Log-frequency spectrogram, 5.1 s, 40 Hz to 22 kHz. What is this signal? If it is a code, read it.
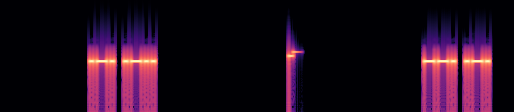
Morse code, heard as a keyed tone, about 36 wpm, 700 Hz. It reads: R L G R
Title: Top Two Letter Combinations in Words 35wpm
